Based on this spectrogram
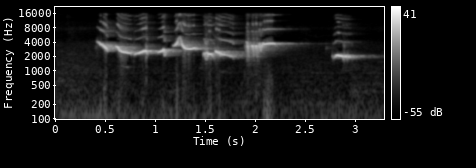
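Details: Magpie robin, poci type, song meant to make a silent caged bird answer: a loud run of varied, clear whistles sliding up and down, a pause, then one short whistled note.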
